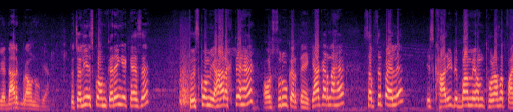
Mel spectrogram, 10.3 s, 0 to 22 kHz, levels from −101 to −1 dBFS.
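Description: No technical faults can be heard anywhere in this recording.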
